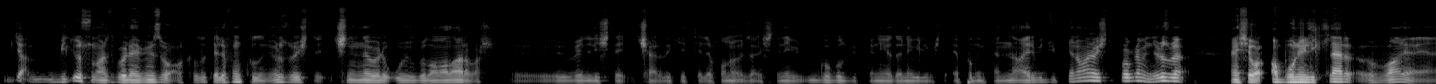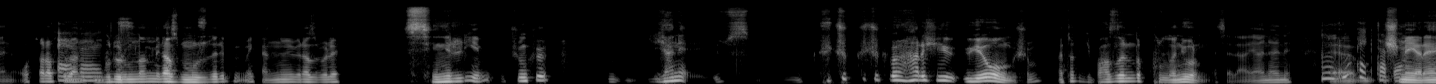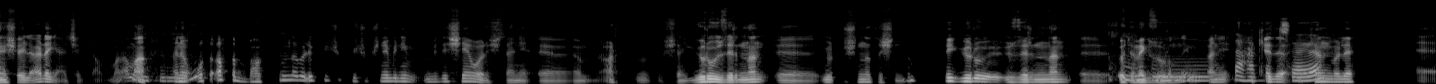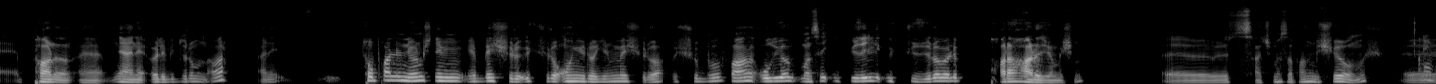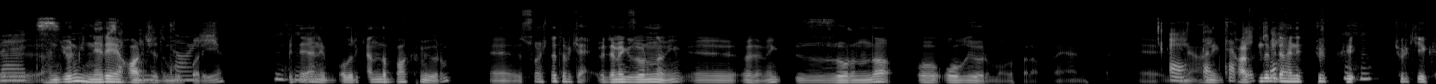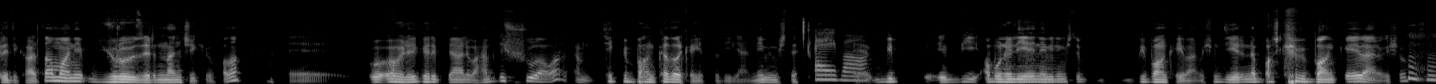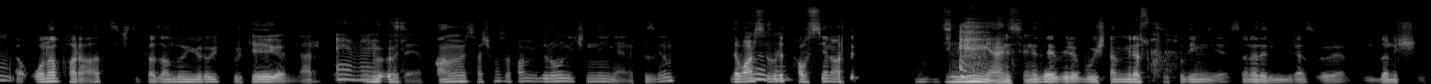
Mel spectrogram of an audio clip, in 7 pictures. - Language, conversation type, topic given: Turkish, advice, Aboneliklerinizi ve gizli harcamalarınızı takip etmekte neden zorlanıyorsunuz?
- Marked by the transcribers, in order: other background noise; stressed: "abonelikler"; drawn out: "Hı hı"; tapping; "Mesa" said as "mesela"; laughing while speaking: "başka bir bankayı vermişim"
